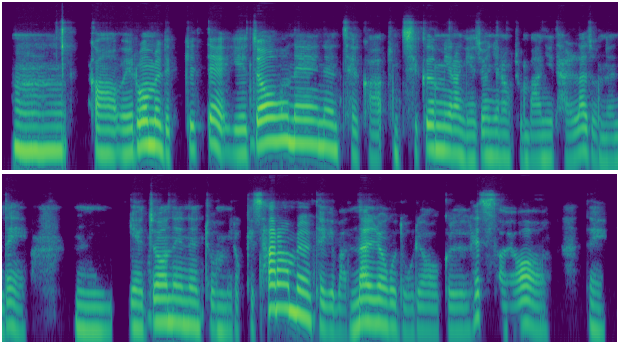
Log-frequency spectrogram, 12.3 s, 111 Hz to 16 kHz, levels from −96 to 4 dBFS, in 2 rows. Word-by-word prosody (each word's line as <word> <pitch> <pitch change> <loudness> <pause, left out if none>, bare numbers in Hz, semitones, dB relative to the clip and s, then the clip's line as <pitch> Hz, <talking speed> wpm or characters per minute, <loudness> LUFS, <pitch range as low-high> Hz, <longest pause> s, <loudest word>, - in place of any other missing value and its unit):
음. 200 -1 +2 0.3
그니까 185 -1 +1
외로움을 220 +6 +5
느낄 180 +3 -6
때 210 -7 +1
예전에는 240 +2 +4
제가 160 -4 -8
좀 180 - -11
지금이랑 195 -3 +1
예전이랑 165 +1 -6
좀 150 - -12
많이 155 +1 -8
달라졌는데 155 -2 -6 0.5
음 155 -1 -5 0.2
예전에는 190 +1 +1
좀 160 -2 -8
이렇게 155 0 -14
사람을 290 -6 +5
되게 165 -3 -5
만나려고 180 +4 +1
노력을 155 0 -11
했어요. 175 -6 -2 0.4
네. 160 -3 -7
180 Hz, 285 characters per minute, -24 LUFS, 160-205 Hz, 0.5 s, 외로움을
